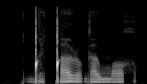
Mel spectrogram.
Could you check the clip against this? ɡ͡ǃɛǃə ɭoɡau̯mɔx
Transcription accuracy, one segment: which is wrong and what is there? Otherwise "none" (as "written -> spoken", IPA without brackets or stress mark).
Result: ə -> a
